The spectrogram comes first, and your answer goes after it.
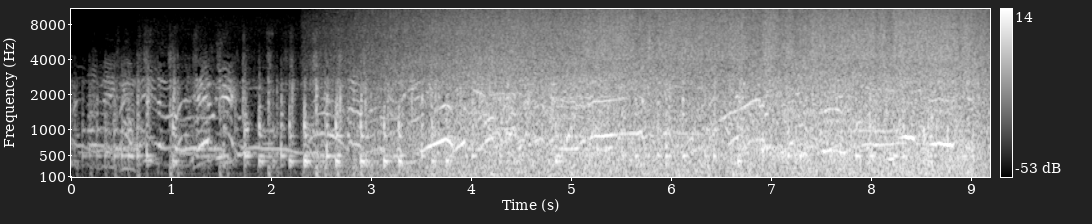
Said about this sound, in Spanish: Impresionantes cataratas, a las que los nativos Makololo las llamaban humo que truena, y Livingstone les dio el nombre de Cataratas Victoria, en honor a la reina Victoria del Reino Unido.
